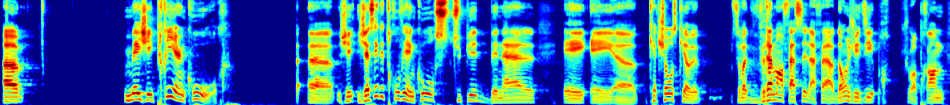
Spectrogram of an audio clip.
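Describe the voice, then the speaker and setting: A man's voice: mid-range voice, very animated, a little slow, fairly bright tone. A middle-aged English-speaking Canadian man, a guest actor, speaking French in a casual podcast interview with many fillers and restarts.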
